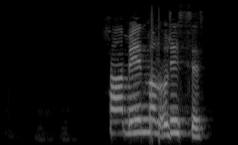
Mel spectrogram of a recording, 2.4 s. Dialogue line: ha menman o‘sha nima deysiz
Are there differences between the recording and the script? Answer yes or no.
yes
